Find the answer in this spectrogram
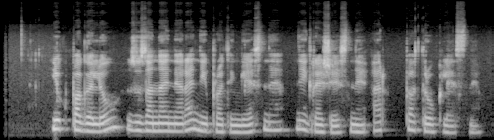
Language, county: Lithuanian, Šiauliai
